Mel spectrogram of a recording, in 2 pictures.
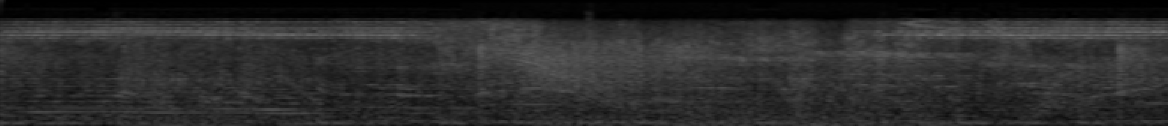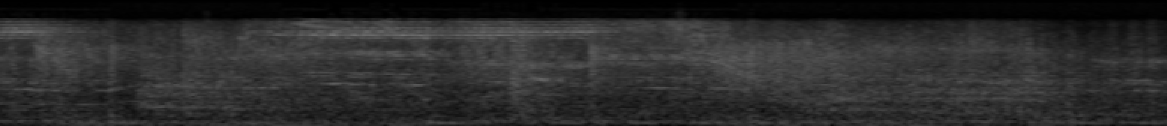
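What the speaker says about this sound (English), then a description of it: "Yeah, super missile." Super missiles fire and burst with heavy, dense booms in the Metroid game, layered over constant game music and effects that fill the whole stretch without pause.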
